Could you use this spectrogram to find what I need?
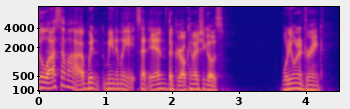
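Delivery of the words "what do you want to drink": put-on flat, sad, emotionless voice. Retelling what a server asked at a restaurant: imitating an emotionless server. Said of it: "pure sadness, no emotion".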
